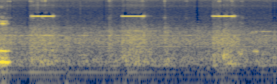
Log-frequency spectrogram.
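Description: A faint, short, high-pitched electronic beep, repeating three times about a second and a half apart over quiet room tone.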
